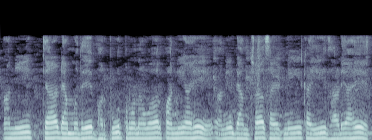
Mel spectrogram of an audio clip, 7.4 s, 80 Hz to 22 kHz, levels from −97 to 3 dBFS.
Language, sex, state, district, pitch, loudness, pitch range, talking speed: Marathi, male, Maharashtra, Washim, 140 Hz, -14 LUFS, 135-145 Hz, 130 wpm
